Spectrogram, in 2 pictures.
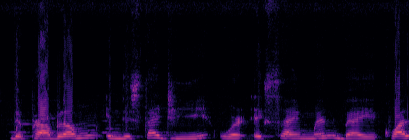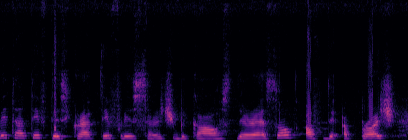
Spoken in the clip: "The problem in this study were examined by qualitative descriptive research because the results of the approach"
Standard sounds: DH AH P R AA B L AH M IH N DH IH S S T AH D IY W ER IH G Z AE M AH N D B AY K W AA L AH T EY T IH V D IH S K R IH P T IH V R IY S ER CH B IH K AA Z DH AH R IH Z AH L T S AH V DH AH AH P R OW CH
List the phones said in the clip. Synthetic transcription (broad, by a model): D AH P R AA B L AH M IH N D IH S S T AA D IY W ER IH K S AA M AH N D B AY K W AA L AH T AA T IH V D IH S K R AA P T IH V R IY S ER CH B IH K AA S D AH R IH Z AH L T AH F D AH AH P R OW CH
